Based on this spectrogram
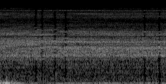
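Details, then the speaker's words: Honda CB650 café racer engine, cold leak-down test: steady loud air hiss pouring from the crankcase on cylinder 4 at over 70-75% leakage (number 1 about 15%); rings stuffed, piston ring blow-by making it smoke. "what's that, over 70, 75. You hear it coming out the crankcase, so the rings are stuffed on number 4."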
